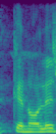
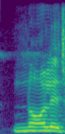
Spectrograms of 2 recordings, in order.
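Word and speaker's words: knowledge: के से start, KNOWLEDG, तो मैं इसे कैनोलेज पढ़ता था, बाद में पता चला अच्छा ये के जो है वो साइलेंट छिप जाता है, आई मीन हट जाता है, नॉलेज पढ़ा जाता है इसको।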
